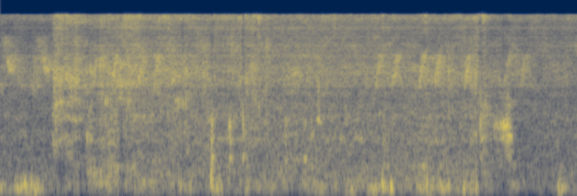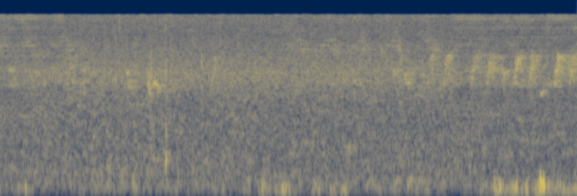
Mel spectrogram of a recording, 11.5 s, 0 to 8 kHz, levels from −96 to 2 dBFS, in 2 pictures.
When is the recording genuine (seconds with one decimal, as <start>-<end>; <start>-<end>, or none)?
6.4-10.3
